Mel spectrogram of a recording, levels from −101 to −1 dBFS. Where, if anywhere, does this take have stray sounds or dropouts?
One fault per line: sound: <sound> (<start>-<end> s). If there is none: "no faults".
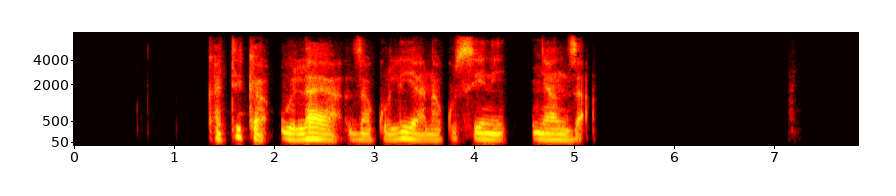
no faults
